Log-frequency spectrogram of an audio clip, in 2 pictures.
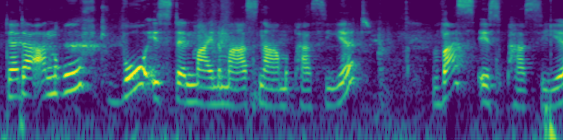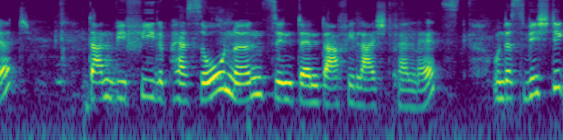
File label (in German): Feuerwehr Notruf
